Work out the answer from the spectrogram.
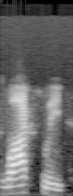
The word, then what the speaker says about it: Locksley: quick opinion on Maryland's new head coach Mike Locksley I might've said that last name wrong no you're good yeah Mike Locksley I it's about to say everything Maryland has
